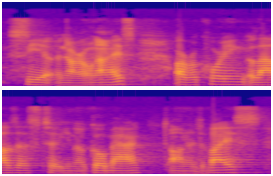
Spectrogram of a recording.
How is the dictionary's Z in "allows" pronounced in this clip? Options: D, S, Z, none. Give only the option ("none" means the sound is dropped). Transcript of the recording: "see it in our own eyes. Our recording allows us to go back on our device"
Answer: Z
